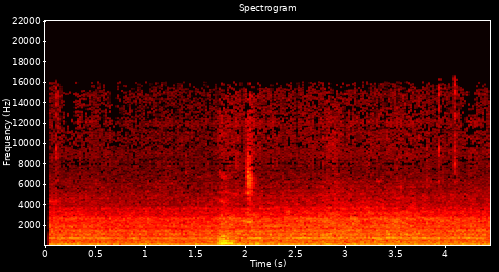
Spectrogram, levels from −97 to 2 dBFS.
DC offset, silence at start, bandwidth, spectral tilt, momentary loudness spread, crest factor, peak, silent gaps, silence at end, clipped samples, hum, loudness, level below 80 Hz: under 0.1%; 0.05 s; 16 kHz; -6 dB/octave; 9 LU; 20 dB; -14 dBFS; none; 0 s; under 0.1%; none; -34 LUFS; -56 dBFS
